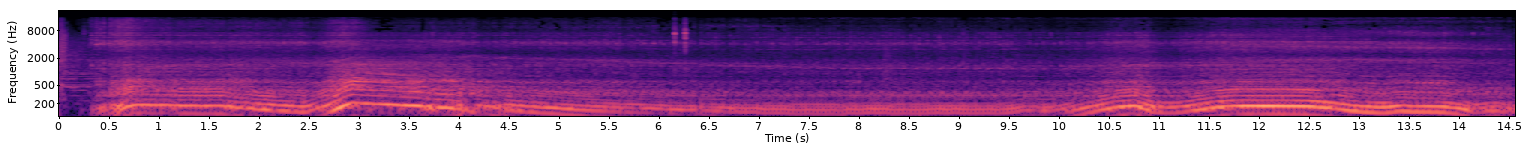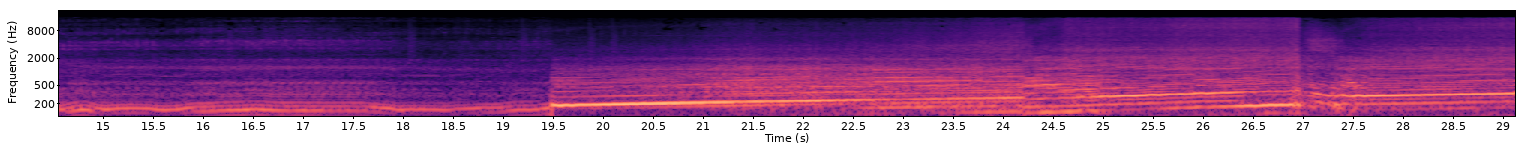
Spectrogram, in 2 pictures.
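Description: A 9ff-tuned Porsche 911's flat-six engine is revved in separate blips while standing. About two-thirds of the way in it turns louder and accelerates hard, the pitch climbing steadily, then dropping at a gear change near the end before climbing again.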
